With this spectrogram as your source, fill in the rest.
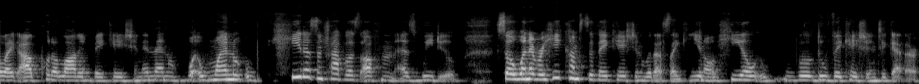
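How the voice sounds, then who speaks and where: A middle-aged woman with a Jamaican accent, a guest talking casually and quickly, with many fillers. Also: medium pitch. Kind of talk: casual interview chat.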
